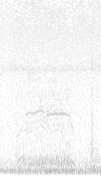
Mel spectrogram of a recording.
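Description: Near silence: faint room tone with a low hum, and a faint thin whistle-like tone for about a second near the middle.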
